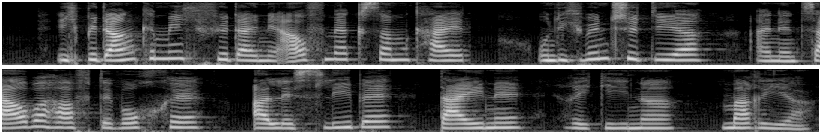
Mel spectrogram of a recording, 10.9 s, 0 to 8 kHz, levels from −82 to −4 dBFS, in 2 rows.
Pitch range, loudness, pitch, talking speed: 210-255 Hz, -23 LUFS, 235 Hz, 100 wpm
